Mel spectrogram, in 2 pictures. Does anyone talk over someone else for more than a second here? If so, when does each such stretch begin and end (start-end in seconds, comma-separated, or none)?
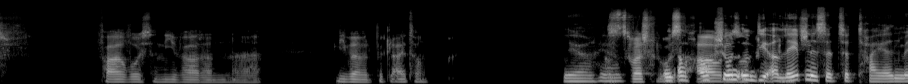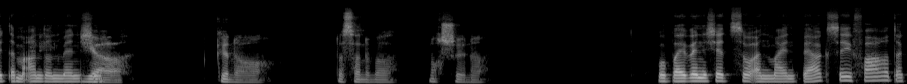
6.0-8.1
